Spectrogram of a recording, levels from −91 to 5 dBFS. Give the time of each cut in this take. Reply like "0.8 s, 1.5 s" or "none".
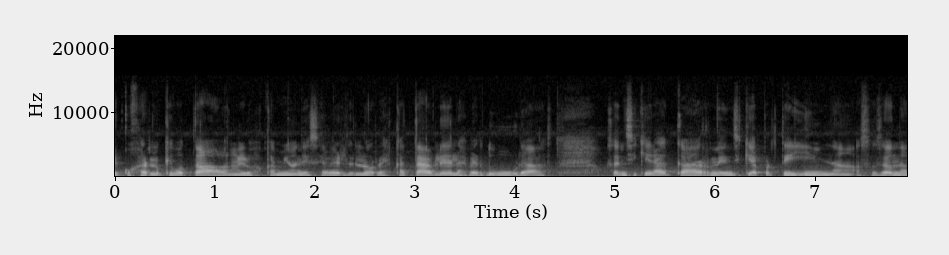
none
